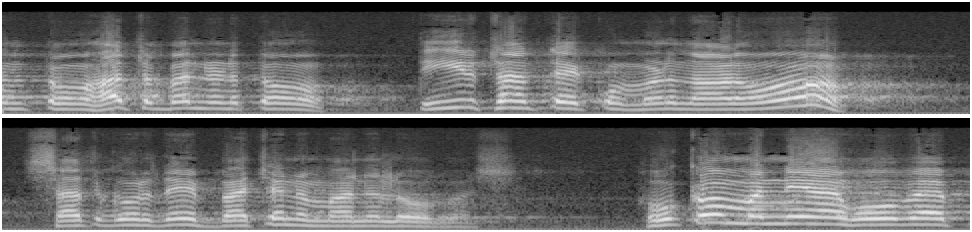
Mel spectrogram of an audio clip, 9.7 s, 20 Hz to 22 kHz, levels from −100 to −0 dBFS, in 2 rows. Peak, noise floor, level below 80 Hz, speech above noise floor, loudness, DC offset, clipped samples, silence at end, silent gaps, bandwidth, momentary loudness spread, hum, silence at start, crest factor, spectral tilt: -2 dBFS; -48 dBFS; -50 dBFS; 32 dB; -15 LUFS; 0.3%; under 0.1%; 0 s; none; 15.5 kHz; 13 LU; none; 0 s; 14 dB; -4 dB/octave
